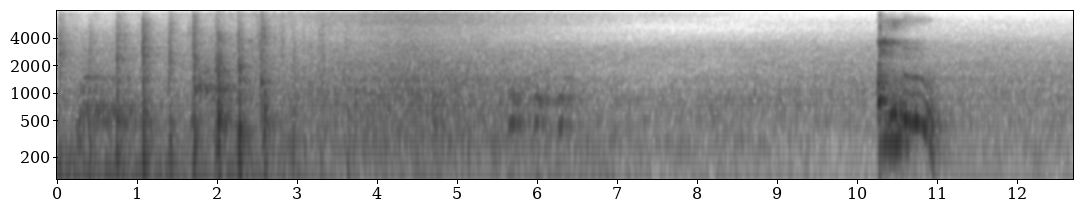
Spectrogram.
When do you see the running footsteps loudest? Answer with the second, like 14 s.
2 s.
